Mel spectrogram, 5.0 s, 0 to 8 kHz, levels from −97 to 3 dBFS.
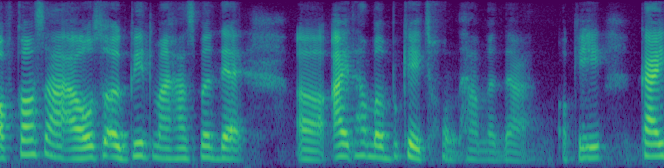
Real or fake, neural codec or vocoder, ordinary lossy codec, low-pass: fake; codec, 16 kHz, 0.8 kbps, ZipCodec; none; none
